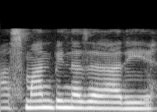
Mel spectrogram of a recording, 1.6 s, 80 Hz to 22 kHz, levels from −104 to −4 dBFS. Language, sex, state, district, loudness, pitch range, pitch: Hindi, female, Jharkhand, Deoghar, -10 LUFS, 210-235 Hz, 225 Hz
